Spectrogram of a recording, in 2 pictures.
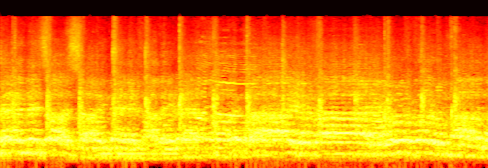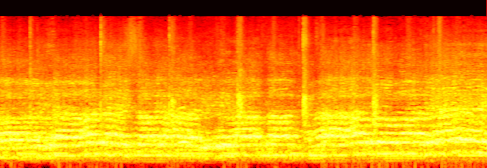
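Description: A large crowd of men singing a Jewish religious song together in one melody, with sharp hand claps keeping the beat.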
